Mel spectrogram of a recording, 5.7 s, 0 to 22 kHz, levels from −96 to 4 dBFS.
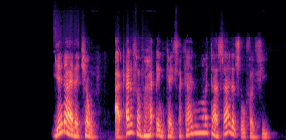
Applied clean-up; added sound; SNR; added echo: neural mask model DeepFilterNet 3.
